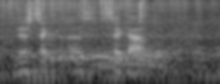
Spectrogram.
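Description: A pair of Mondian pigeons coo in low, soft bursts nearby, heard briefly with a voice in the background.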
